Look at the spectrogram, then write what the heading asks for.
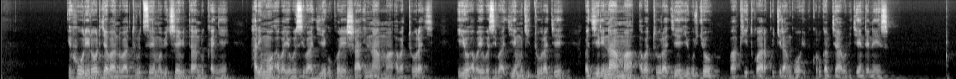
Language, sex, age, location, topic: Kinyarwanda, male, 18-24, Nyagatare, health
